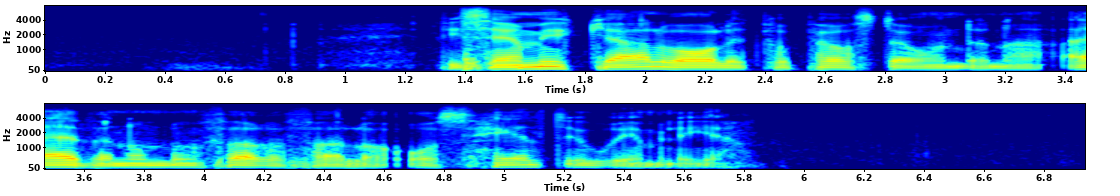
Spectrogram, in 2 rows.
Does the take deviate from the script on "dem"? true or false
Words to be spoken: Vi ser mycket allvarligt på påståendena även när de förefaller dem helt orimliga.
true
